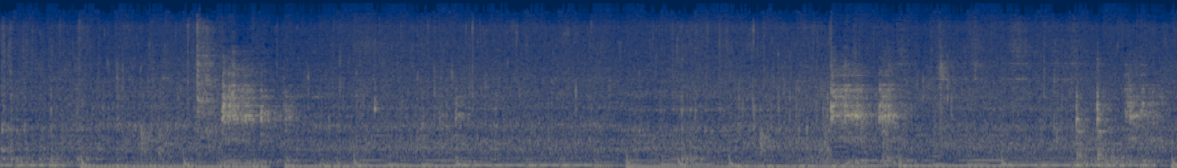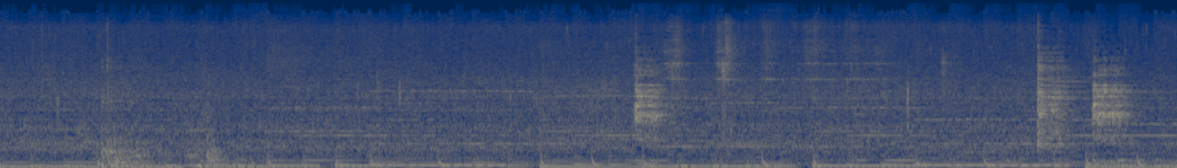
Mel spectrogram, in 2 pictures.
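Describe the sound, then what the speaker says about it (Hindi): Boiled rice is stirred into melted sugar in a large pot for zarda, giving a continuous bubbling sizzle with occasional louder scraping stirs, close and steady. "अब इसी स्टेज पे हम इसमें डाल देंगे ये चावल जो हमने बॉईल किए हैं।"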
